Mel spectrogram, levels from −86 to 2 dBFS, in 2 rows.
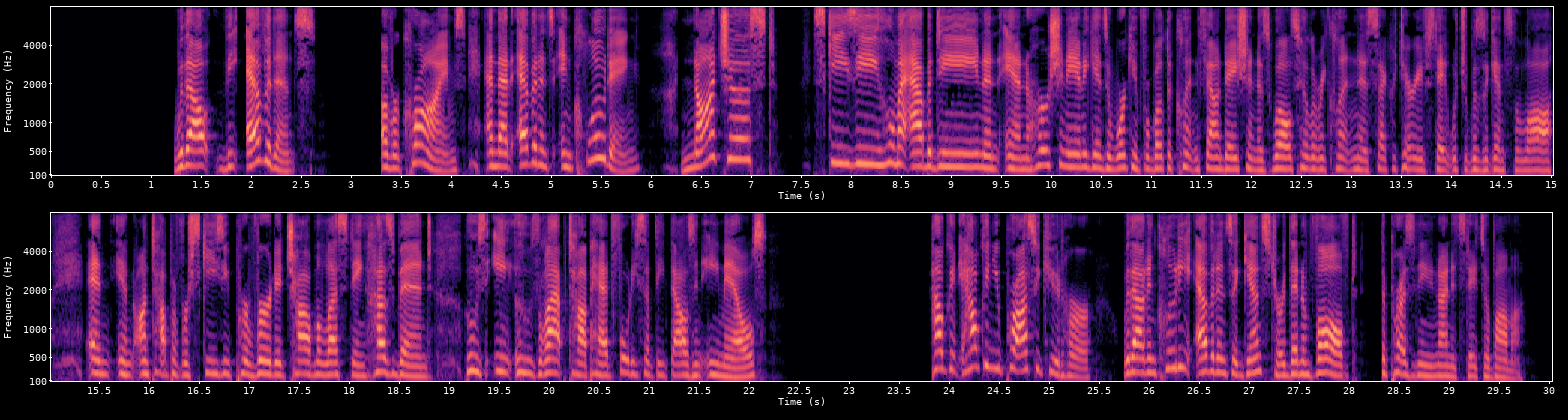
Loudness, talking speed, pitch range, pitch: -20 LUFS, 160 wpm, 190-245 Hz, 215 Hz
